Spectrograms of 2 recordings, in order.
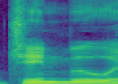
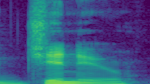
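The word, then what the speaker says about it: Jinwoo: a real that um jinmu is how you americanize it's like a mispronunciation of the name it's actually jinu which I guess the W is silent so jinu he's in the created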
